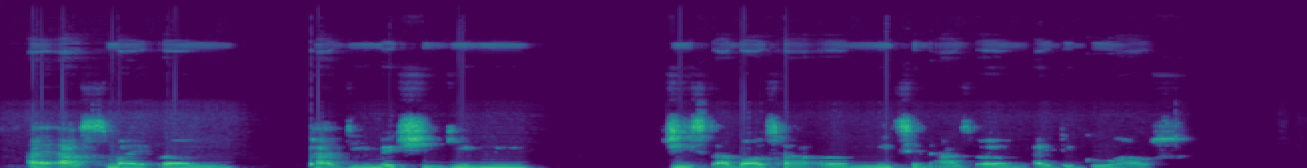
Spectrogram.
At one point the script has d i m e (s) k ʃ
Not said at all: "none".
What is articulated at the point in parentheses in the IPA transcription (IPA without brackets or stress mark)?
none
